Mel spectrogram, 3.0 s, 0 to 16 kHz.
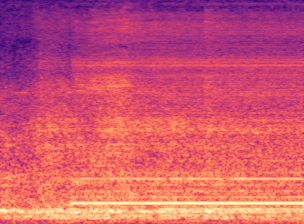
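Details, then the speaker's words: Amplifier board with no input, power applied: a steady low hum with a whiny overtone over a faint hiss. Swapping the 56K feedback resistor for 47K only slightly reduced the noise; the feedback gain is still too high. "இன்னுமே வந்து அந்த feedback வந்து உங்களுக்கு அதிகமாக இருக்கிறனால உங்களுக்கு அந்த noise வந்து ஆட்டோமேட்டிக்காக வந்து ஜென்ரேட் ஆகுது."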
